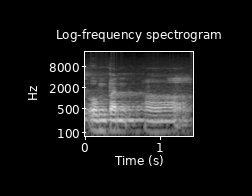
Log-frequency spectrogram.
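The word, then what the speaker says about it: Amphan: ஸோ இப்போ super cyclones bay ஆஃப் பெங்காலில் உருவாகிறதுக்கான மெயின் reason, so cyclone அம்பன் actually. So pronounce is உம்பன்.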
